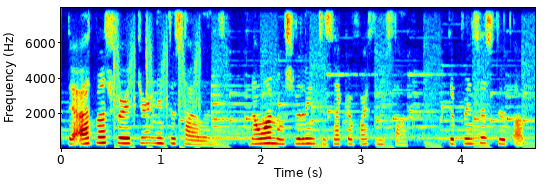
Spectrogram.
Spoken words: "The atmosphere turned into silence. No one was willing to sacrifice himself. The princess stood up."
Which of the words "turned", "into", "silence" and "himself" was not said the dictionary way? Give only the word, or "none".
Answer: turned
